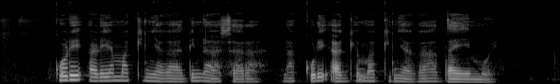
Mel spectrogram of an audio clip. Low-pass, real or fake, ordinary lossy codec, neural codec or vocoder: none; fake; none; vocoder, 44.1 kHz, 128 mel bands every 256 samples, BigVGAN v2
